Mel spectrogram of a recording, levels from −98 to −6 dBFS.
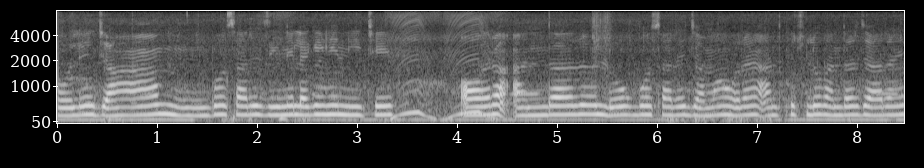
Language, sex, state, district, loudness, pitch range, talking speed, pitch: Hindi, female, Bihar, Muzaffarpur, -24 LUFS, 220-235 Hz, 170 wpm, 230 Hz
